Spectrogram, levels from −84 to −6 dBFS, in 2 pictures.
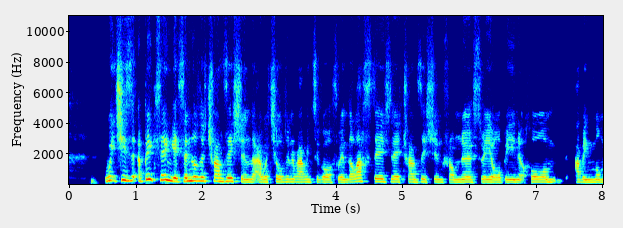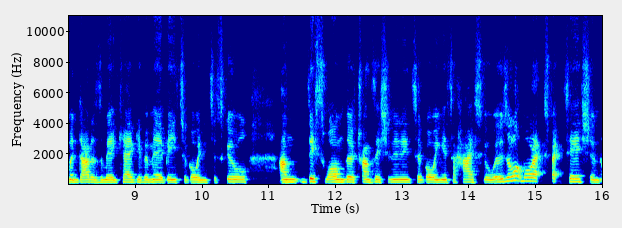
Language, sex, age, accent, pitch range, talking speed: English, female, 30-49, British, 160-205 Hz, 225 wpm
